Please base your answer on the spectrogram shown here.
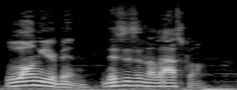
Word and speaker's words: Longyearbyen: It's pronounced Longyearbyen. This is in Alaska. It's pronounced Longyearbyen, Alaska.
